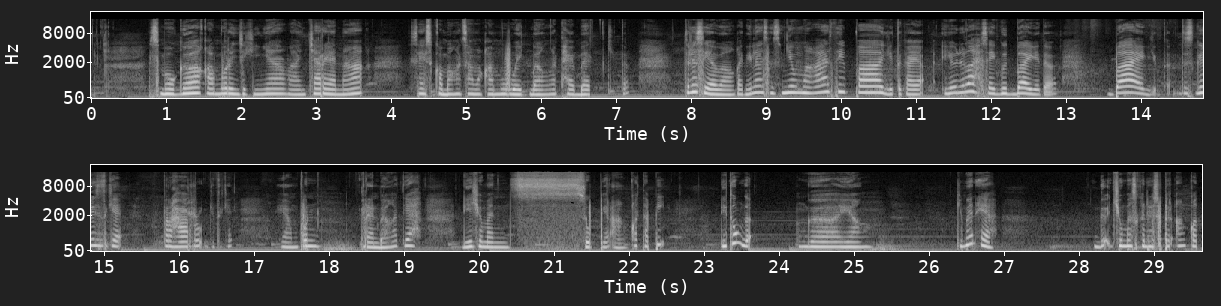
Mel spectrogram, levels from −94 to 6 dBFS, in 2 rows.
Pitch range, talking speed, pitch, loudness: 195-255 Hz, 125 wpm, 225 Hz, -19 LUFS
